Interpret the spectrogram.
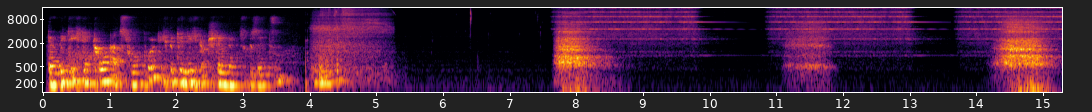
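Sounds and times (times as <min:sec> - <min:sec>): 
speech: 0:00.2 - 0:04.6
electric theatre bell signal ringing: 0:07.7 - 0:15.2.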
